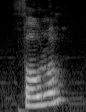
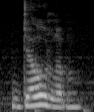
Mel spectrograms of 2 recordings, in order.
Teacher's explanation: notice how I don't pronounce the F, so the F becomes silent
